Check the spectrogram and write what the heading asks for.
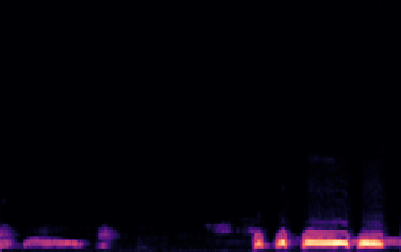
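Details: Provoking coo of a spotted dove lure bird: a quiet soft coo, a pause, then two quick notes and two long loud coos in close succession.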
